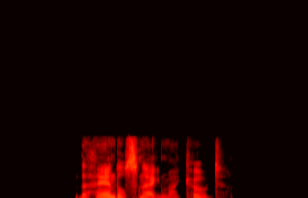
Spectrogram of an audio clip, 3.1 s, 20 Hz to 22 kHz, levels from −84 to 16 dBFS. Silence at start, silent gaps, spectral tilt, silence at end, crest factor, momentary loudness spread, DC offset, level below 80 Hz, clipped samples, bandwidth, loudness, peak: 0.8 s; none; -2 dB/octave; 0.85 s; 24 dB; 15 LU; under 0.1%; -82 dBFS; under 0.1%; 7 kHz; -40 LUFS; -22 dBFS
